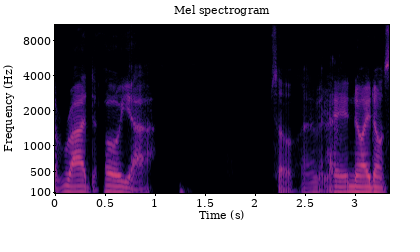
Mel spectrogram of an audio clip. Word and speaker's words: Radoja: yeah he did great the pronunciation in the uh announcement is nman rad Oya so I know I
